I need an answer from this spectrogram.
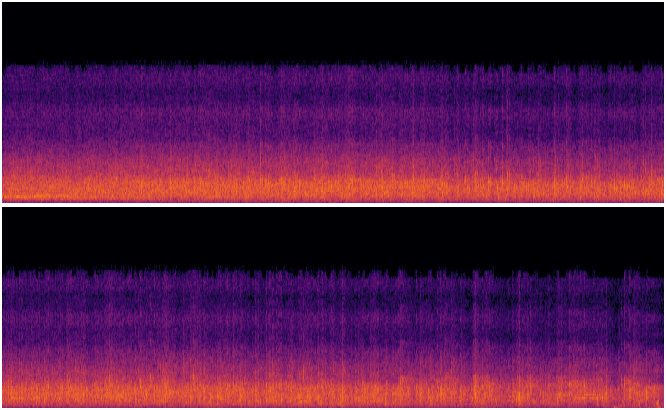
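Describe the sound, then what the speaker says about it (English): Studio audience giving a comedian a big round of applause on a late-night television show, thick sustained clapping that holds steady for over thirteen seconds without pause. "So give him a big round of applause."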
